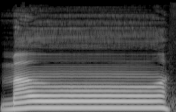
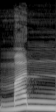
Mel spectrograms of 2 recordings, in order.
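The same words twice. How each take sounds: First: The final n is hidden as a nasal sound. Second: The final n is pronounced clearly and fully. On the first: "मन में इख्फा के लिए जरूरी होगा कि इसे बाद वाले लफ्ज फ़क़ुलत के साथ मिलाकर पढ़ा जाए" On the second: "मन पढ़कर रुक जाए तो फिर इस सूरत में इसमें इख्फा नहीं बल्कि इजहार होगा"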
